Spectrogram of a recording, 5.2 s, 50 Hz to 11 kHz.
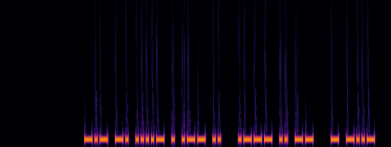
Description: Morse code, heard as a keyed tone, about 36 wpm, 700 Hz. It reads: KN4EWI JIM TX
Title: K1USN SST QSO Practice - 35wpm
